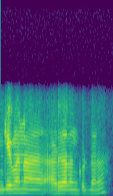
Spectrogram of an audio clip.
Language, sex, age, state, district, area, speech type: Telugu, male, 18-30, Andhra Pradesh, Kurnool, urban, conversation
